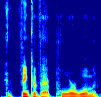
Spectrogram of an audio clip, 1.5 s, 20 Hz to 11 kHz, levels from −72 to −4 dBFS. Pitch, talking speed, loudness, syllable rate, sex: 105 Hz, 235 wpm, -18 LUFS, 5.3 syllables/s, male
